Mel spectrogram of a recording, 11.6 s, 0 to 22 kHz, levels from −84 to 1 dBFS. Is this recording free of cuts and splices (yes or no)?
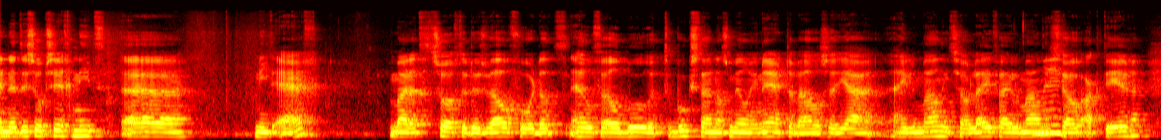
no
